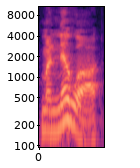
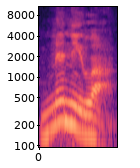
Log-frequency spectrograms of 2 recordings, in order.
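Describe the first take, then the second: First: It is said in the traditional English way. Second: It is said as a clipped form of miniature. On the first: It makes the name sound like an ice cream topping. The speaker calls it wrong. "the traditional pronunciation of his name, ... is terrible" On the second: The name shortens Miniature Godzilla. The speaker calls it right. "an abbreviation for Miniature Godzilla"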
